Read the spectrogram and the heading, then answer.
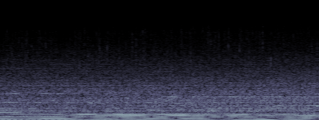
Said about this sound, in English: Standing by the river as a cool spring breeze makes its way across the riverbed.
